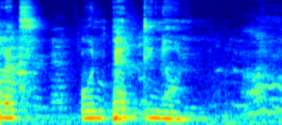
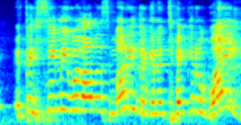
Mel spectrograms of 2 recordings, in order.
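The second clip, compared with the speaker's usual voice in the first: higher, louder and fast; mock panic; 13 semitones higher, 6 dB louder, faster than usual. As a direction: blurt it out in a hammed-up panic. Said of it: "I was like".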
